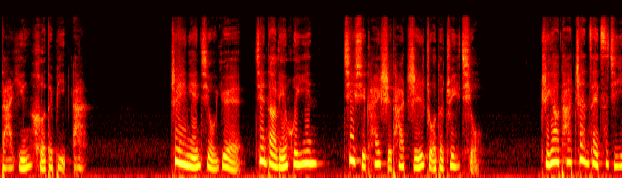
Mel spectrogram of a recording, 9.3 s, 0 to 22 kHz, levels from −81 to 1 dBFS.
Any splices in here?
yes; 2 cuts; at 2.5 s, 3.7 s

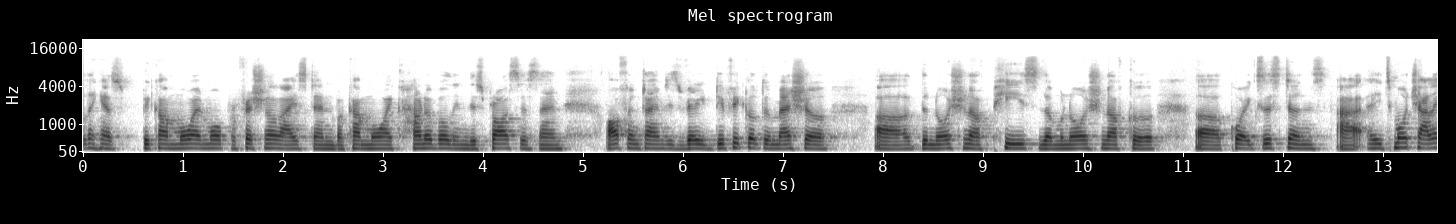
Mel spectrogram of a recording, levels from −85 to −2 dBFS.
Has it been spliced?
yes; 1 cut; at 12.5 s

